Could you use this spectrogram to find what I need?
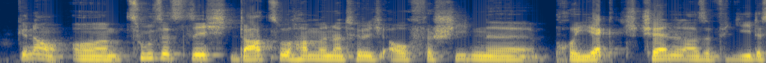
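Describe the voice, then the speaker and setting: A man is speaking in a medium pitch. He keeps his intonation fairly even. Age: 20s. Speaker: podcast co-host, software developer. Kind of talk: casual chat. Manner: halting, many fillers.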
